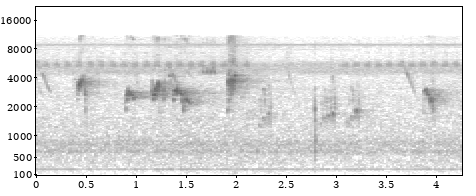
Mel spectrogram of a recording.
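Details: Red-whiskered bulbul, a father bird carrying food for its chicks, singing in the bell-voice style: short bright whistled phrases, some rising and some falling, scattered across four seconds over a steady high insect drone.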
